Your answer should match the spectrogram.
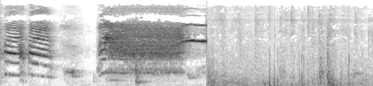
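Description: A young boy crying with a wavering voice, then a loud, harsh scream lasting nearly two seconds that breaks off abruptly a little over three seconds in. Only faint room noise with a few small knocks follows.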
